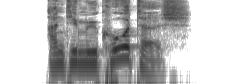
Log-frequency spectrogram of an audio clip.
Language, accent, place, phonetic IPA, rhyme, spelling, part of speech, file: German, Germany, Berlin, [antimyˈkoːtɪʃ], -oːtɪʃ, antimykotisch, adjective, De-antimykotisch.ogg
- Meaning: antimycotic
